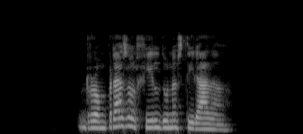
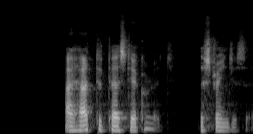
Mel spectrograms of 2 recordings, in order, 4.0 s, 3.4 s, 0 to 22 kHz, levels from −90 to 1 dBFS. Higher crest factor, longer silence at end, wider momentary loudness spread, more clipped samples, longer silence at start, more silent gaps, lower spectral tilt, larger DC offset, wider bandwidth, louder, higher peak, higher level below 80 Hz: second, 20 dB vs 26 dB; first, 1 s vs 0.15 s; second, 12 LU vs 16 LU; neither; first, 1.05 s vs 0.85 s; second, none vs 2.46-2.64 s; about the same, -4 dB/octave vs -5 dB/octave; neither; second, 7.6 kHz vs 13 kHz; second, -38 LUFS vs -31 LUFS; second, -22 dBFS vs -8 dBFS; second, -80 dBFS vs -74 dBFS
